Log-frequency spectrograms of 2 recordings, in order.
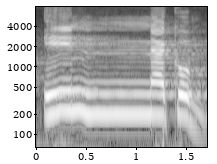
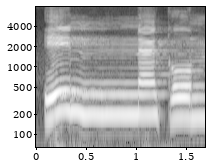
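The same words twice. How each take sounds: Both takes have the same delivery.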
